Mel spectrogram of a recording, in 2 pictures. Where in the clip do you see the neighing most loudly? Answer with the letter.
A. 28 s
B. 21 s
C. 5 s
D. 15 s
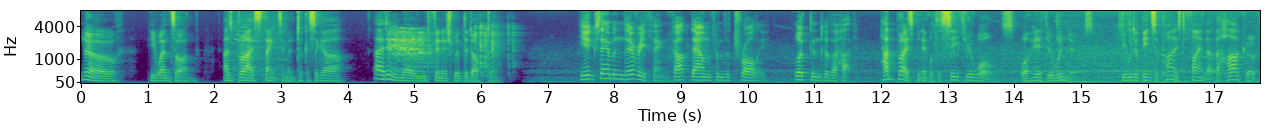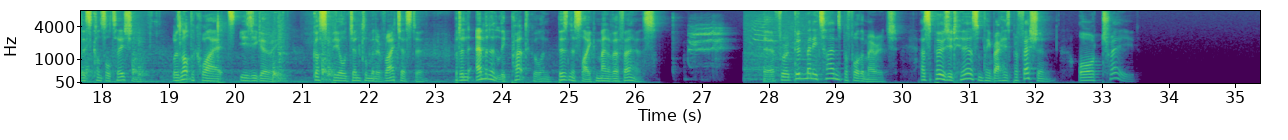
C.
